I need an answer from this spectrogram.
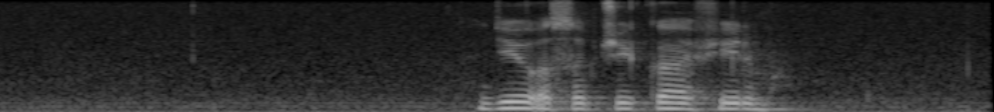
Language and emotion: Russian, sad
